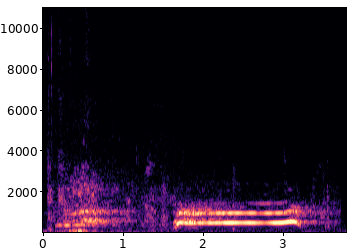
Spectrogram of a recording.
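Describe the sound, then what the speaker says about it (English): A dog howling in the woods: a rough opening call followed by one long sustained howl, moderately distant, with no talk over it. "Oh, that's a dog right there."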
